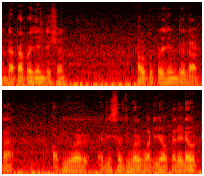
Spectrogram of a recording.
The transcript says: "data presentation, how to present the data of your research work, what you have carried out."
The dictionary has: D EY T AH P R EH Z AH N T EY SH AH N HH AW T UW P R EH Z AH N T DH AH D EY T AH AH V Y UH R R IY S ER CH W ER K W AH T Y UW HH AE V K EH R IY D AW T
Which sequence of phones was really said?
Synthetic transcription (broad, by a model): D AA T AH P R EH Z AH N T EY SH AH N HH AW T UW P R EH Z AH N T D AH D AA T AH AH P Y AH R R IY S ER CH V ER K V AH T Y UW HH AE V K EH R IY D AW T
